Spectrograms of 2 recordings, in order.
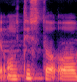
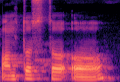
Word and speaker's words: অন্তস্থ অ: আমরা অনেকেই এটাকে অন্ত্যস্ত অ বলি, মূলত হচ্ছে এটি অন্তস্থ অ, খণ্ড ত।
